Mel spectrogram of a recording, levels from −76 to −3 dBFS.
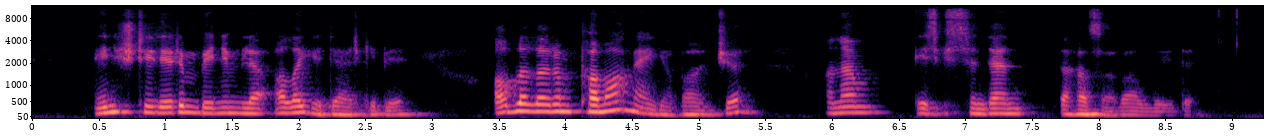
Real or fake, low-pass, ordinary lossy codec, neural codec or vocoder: fake; 10.8 kHz; Opus, 24 kbps; codec, 24 kHz, 0.9 kbps, DualCodec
